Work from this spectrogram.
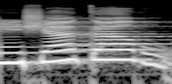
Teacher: bunyi nun sukun samar-samar siap-siap menuju makhraj huruf syin disertai dengung jadi saat membunyikan Nun eh kita sudah siap-siap menuju makhraj huruf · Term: ikhfa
